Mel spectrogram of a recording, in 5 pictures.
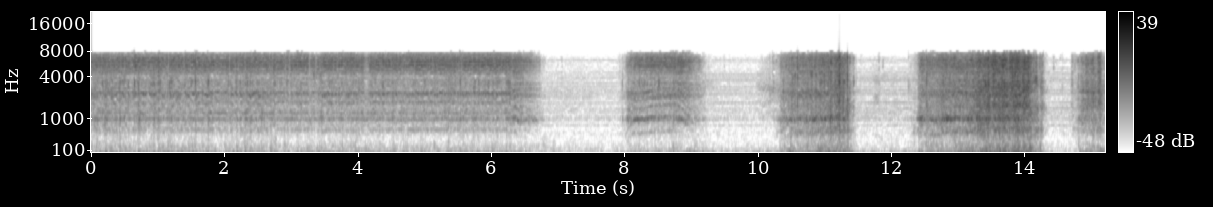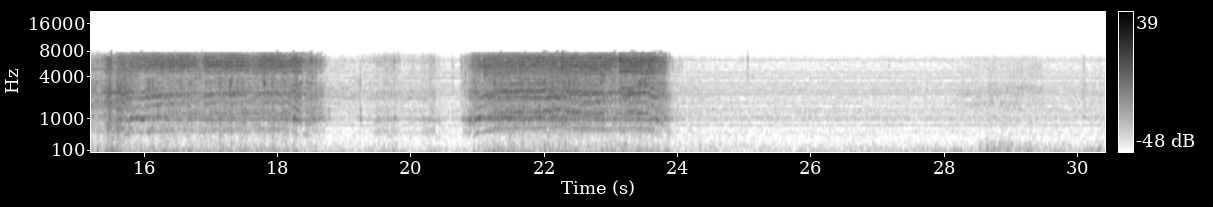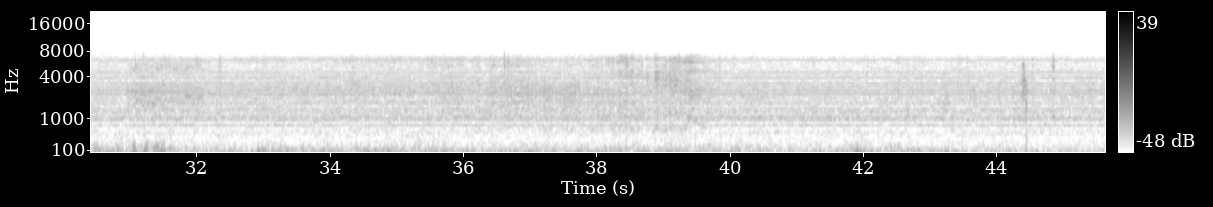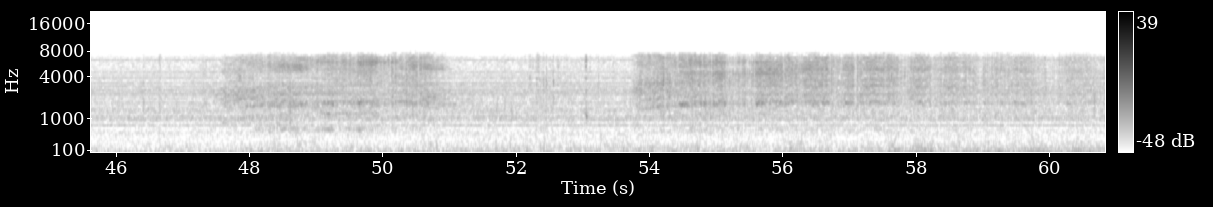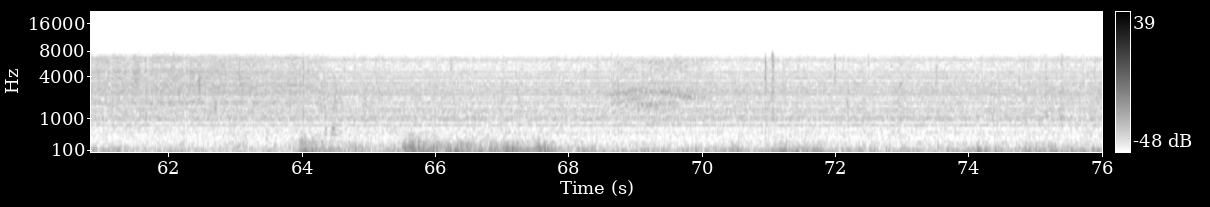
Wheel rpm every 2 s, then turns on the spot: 160, 160, 160, 40, 60, 70, 110, 40, 150, 40, 80, 130, 0, 0, 0, 0, 0, 0, 0, 0, 0, 0, 0, 0, 0, 0, 0, 0, 0, 0, 0, 0, 0, 0, 0, 0, 0, 0.
8-10 18-20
